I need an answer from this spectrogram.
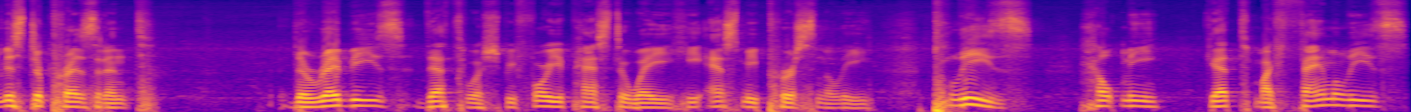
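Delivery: ordinary delivery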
